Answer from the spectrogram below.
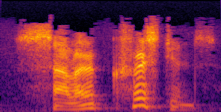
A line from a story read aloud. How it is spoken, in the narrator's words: Foyle exclaimed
